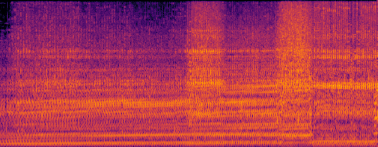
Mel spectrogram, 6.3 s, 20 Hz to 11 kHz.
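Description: A Harley-Davidson FXLRS with a Milwaukee-Eight 117 engine is ridden on the road: a loud, close, steady V-twin rumble with shifting pitch as the rider eases off and rolls on the throttle, plus wind rush.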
